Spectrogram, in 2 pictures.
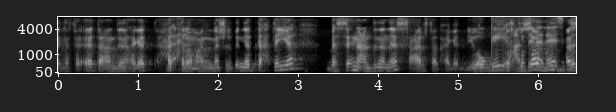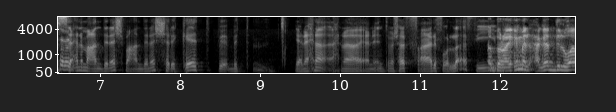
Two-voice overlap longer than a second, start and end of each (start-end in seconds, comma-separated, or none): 5.2-6.7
